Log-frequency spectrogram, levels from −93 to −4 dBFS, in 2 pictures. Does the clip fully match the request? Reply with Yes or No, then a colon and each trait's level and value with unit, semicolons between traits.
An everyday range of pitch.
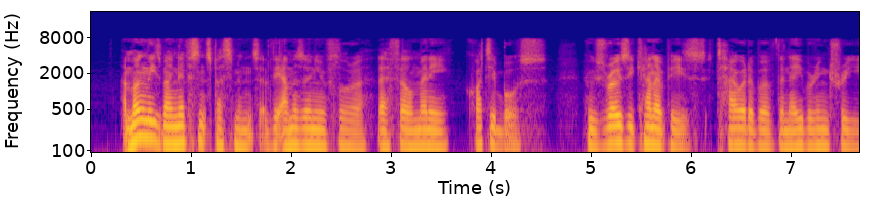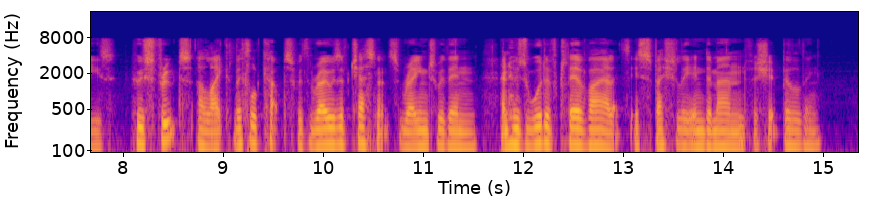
No: narrow, 1.8 semitones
